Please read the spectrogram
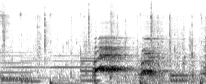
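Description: Background music with a steady tone, and a dog barking twice in quick succession about a second in.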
